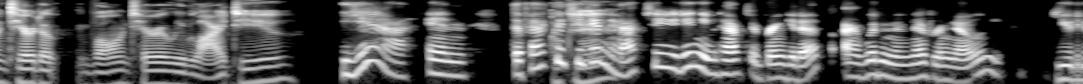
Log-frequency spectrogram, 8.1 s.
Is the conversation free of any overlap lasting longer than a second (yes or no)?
yes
